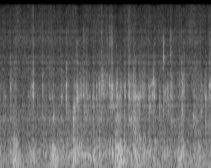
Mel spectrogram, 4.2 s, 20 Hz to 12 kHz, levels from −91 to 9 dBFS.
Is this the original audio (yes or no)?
no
